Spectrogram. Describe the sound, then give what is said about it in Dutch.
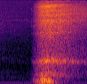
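A deep breath drawn in during a relaxation exercise, heard alone as one breathy rush that swells quickly and then slowly fades. “Oké, adem maar even heel diep in.”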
